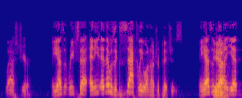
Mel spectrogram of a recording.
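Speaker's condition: No condition

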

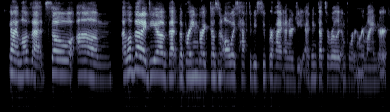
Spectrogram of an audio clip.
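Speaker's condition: No condition

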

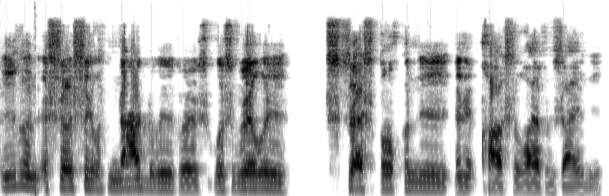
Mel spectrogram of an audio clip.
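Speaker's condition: Moebius syndrome; congenital

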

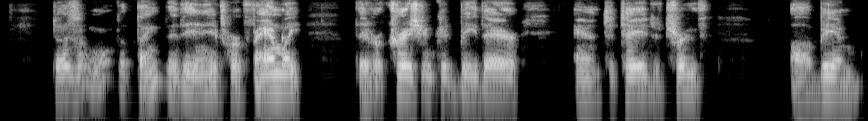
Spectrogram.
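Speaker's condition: Vocal cord surgery; multiple vocal cord surgeries

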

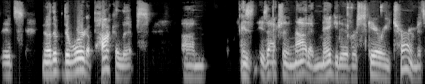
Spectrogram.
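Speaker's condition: No condition

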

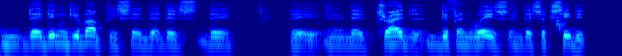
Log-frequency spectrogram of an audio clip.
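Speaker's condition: Parkinson's disease; diagnosed 2010, could not play guitar syncopation, stopped playing guitar publicly 2015; ping pong therapy two to three times weekly, began five to six years post-diagnosis, some symptoms reversed

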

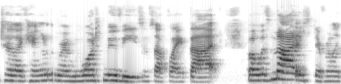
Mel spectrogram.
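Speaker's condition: Down syndrome; past speech therapy

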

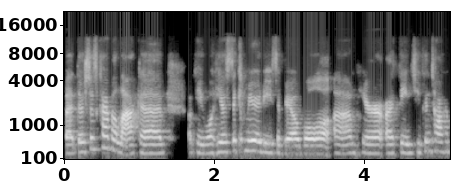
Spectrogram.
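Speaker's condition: Profound deafness, congenital, cochlear implant user; mainstream schooling; no hearing without cochlear implant, implant not waterproof, removed near water

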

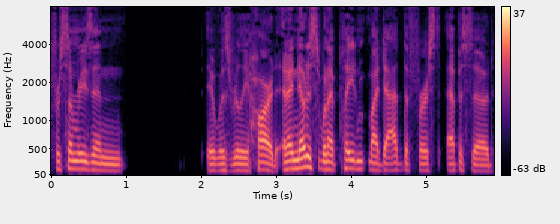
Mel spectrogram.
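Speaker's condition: No condition

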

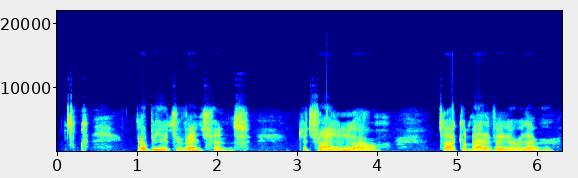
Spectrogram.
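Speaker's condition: Spinal muscular atrophy; age 60

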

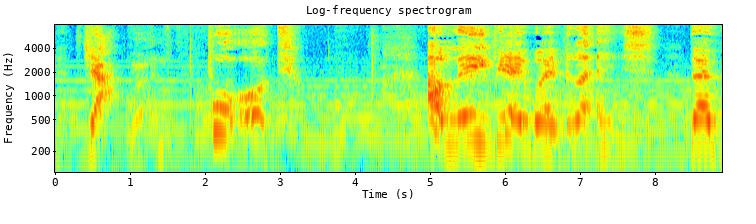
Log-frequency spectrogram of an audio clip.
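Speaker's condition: Cerebral palsy

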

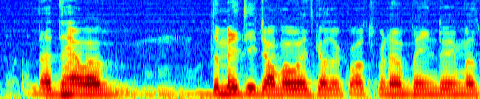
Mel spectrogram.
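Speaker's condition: Cerebral palsy; uses wheelchair

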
